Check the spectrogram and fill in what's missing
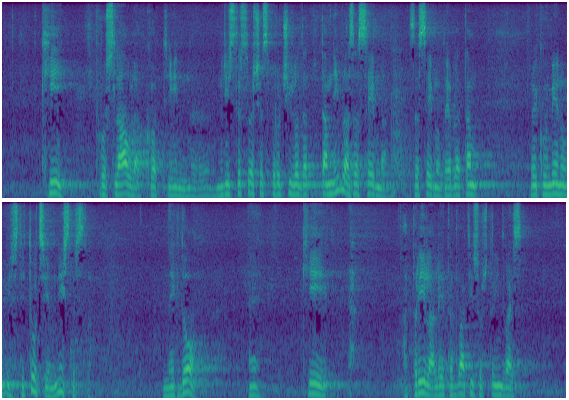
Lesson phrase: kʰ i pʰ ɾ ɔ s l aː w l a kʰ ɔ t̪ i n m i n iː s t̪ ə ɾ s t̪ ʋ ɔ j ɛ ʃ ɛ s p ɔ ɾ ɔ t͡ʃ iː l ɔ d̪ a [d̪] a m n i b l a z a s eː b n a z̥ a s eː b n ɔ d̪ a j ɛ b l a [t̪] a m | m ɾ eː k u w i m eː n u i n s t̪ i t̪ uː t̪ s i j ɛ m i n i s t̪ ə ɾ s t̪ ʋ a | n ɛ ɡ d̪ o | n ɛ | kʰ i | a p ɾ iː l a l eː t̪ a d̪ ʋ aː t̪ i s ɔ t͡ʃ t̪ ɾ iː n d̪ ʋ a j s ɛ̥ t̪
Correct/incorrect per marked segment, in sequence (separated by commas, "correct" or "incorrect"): incorrect, correct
